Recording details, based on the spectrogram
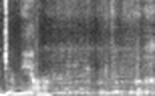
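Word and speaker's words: جَمِيعًا: Cara bacanya tanwin dihilangkan, panjangnya 2 harokat.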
